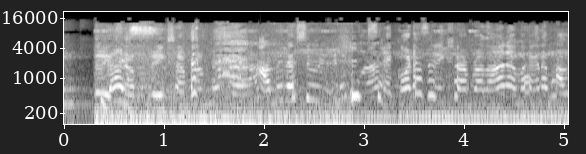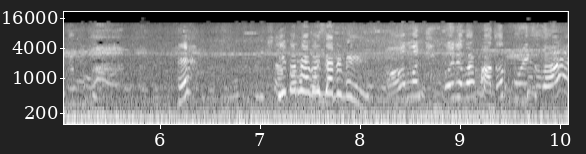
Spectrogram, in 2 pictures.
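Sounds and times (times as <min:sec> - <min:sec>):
women talking: 0:00.3 - 0:05.6, 0:07.1 - 0:10.0
vehicle engine rumble: 0:00.3 - 0:10.0
women laughing: 0:01.0 - 0:03.8.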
